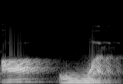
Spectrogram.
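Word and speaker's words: hour: अब ये जो आवर है, यहाँ पर एच जो है वो साइलेंट, हम इसको पढ़ते हैं आवर, तो इससे पहले हम करेंगे आइन का इस्तेमाल।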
